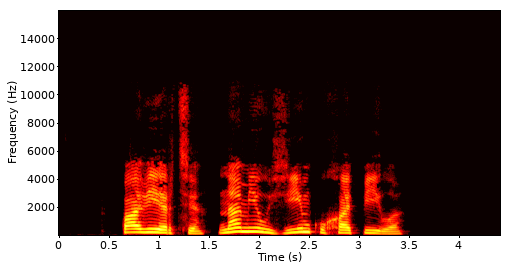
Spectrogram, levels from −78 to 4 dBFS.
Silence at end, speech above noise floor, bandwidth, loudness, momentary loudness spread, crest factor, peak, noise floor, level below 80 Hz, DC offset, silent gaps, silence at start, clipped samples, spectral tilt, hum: 1 s; 64 dB; 10.5 kHz; -16 LUFS; 11 LU; 16 dB; 0 dBFS; -79 dBFS; -66 dBFS; under 0.1%; none; 0.65 s; under 0.1%; -6.5 dB/octave; none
